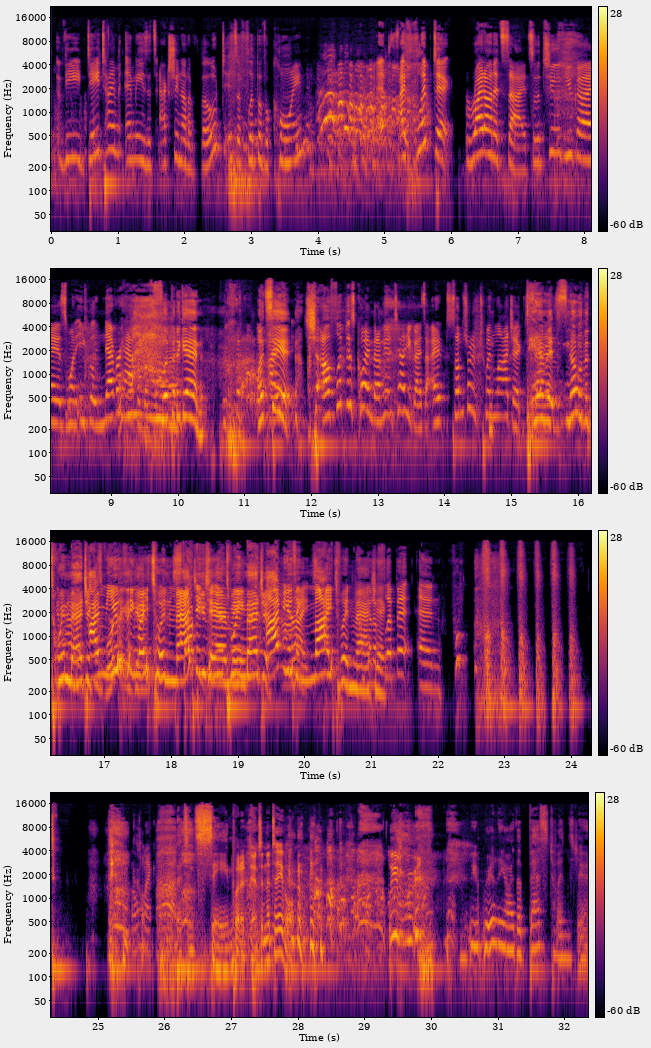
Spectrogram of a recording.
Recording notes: Recorded Live at The Good Good Comedy Theatre in Philly. Recorded live at The Good Good Comedy Theatre in Philadelphia, PA.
